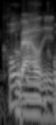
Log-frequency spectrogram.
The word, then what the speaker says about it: Cobalion: Now, we do have Colbane on... Cobalion? How do you say it? – Cobalion. Yeah.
